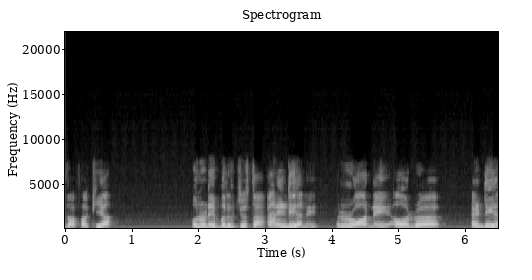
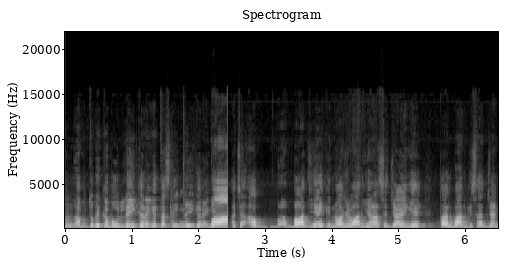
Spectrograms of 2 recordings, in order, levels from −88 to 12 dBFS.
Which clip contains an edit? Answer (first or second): second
